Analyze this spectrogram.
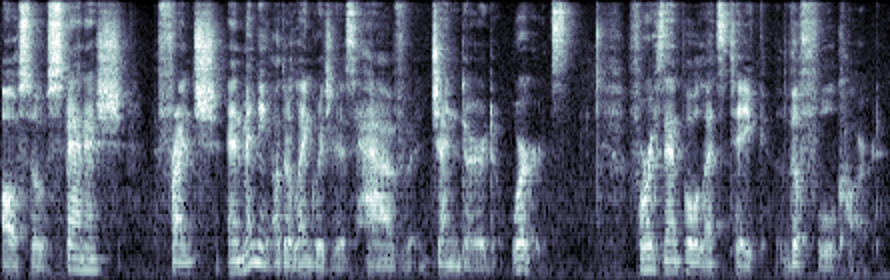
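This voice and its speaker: The speaker talks very slowly with very wide pitch swings, and the recording has audible room echo and noticeable background noise. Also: man. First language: Portuguese. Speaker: tarot teacher. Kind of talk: lecture.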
